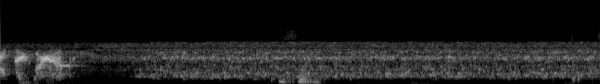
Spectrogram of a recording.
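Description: Receiver audio from a Yaesu FT-710 HF transceiver's speaker. A brief snatch of single-sideband voice in the first second gives way to a steady, band-limited hiss of band noise as the receiver is tuned off the station.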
